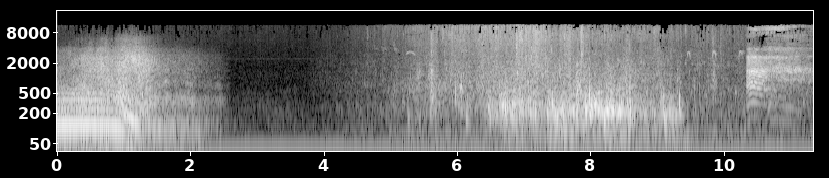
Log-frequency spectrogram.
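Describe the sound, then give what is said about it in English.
A boat's hull grinds and scrapes up onto a pebbly Irish shingle beach, a loud, rough crunching that swells for several seconds. Brief voices or tones come before it, followed by a quiet pause. “Sound of good Irish shingle.”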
